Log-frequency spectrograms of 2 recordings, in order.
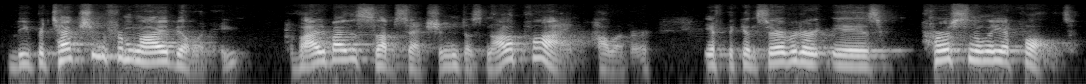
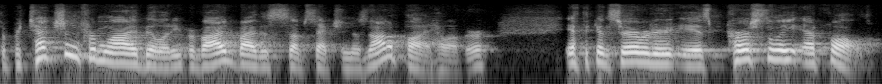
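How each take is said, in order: First: It is read at a slower pace. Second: It is read at a faster pace.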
